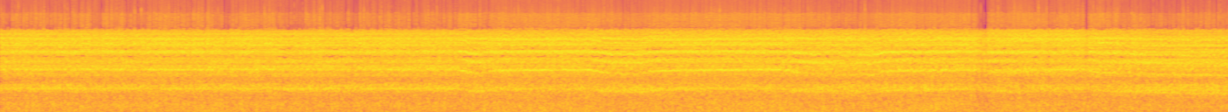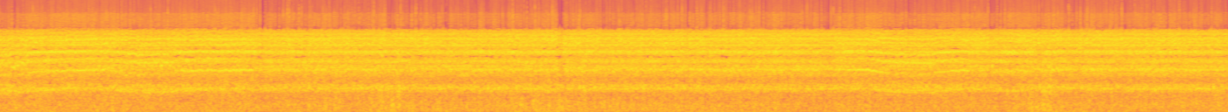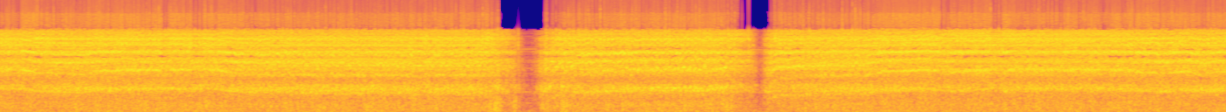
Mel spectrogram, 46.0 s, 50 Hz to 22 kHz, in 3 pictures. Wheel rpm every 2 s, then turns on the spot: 230, 230, 230, 230, 230, 220, 220, 210, 230, 230, 230, 230, 230, 220, 230, 230, 220, 210, 110, 180, 170, 230, 220.
none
